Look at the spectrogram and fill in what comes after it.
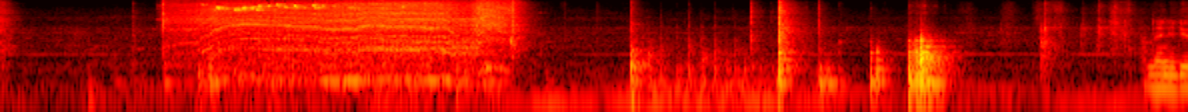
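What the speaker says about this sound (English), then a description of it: "then use the holes that you already drilled to drill down" A power drill bores loudly into a wooden picnic table board for about three seconds, its pitch wavering under load, followed by clunks and knocks of tools being handled.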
